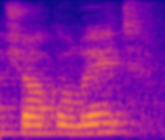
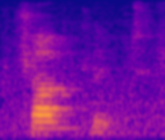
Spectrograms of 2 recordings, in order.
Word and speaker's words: chocolate: Do you like chocolateate? Actually, you don't like chocolateate. You're never late for chocolate. The first syllable is a strong one. So the correct pronunciation is chocolate. Chocolate.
